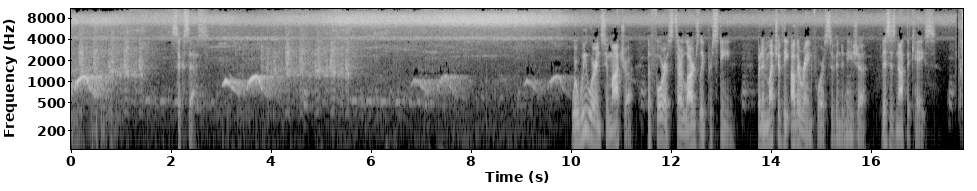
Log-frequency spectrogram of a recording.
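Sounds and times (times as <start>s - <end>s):
gibbon rising whooping calls in Sumatra, Indonesia: 0.0s - 2.1s, 2.8s - 7.8s, 9.0s - 10.0s
high buzz of rainforest insects in Sumatra, Indonesia: 0.0s - 17.8s
speech: 2.1s - 2.7s, 10.0s - 17.3s.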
